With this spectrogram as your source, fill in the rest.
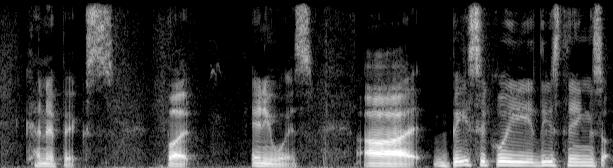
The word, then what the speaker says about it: Knipex: name is spelled, you would think that it's pronounced Knipex, but believe it or not, they have officially released on their YouTube and Instagram page that it's pronounced Knipex.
